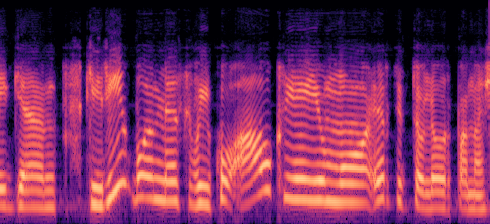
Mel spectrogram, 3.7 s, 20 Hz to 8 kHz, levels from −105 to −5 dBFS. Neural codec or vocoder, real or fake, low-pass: codec, 16 kHz, 8 kbps, FunCodec, trained on LibriTTS, 25 frames a second; fake; 7.2 kHz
